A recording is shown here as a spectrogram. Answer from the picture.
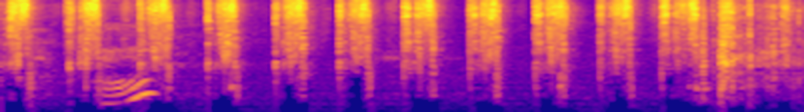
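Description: A deck of oracle cards being shuffled by hand: a quick, even run of short swishes, about five a second.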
